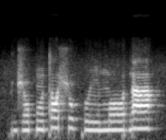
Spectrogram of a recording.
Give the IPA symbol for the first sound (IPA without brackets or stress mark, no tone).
d͡ʒ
